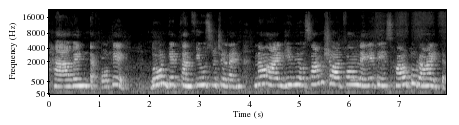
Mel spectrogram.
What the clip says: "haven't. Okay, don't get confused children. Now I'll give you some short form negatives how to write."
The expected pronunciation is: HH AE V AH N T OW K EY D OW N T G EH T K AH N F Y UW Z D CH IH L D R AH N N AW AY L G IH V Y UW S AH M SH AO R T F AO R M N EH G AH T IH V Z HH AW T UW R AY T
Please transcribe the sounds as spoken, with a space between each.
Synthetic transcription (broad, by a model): HH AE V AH N T OW K EY D OW N T G EH T K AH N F Y UW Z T CH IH L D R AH N N AW AY L G IH V Y UW S AH M SH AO R T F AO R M N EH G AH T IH Z HH AW T UW R AY T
